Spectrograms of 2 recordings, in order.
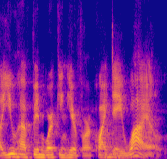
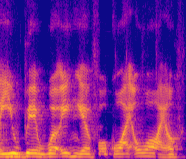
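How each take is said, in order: First: It is said in the speaker's ordinary accent. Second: It is said in a put-on British accent.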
